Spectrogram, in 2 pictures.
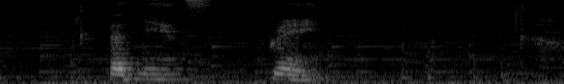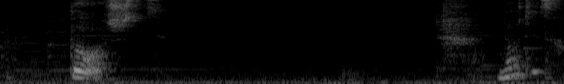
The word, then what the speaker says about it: дождь: And the first word is дождь. That means rain. Дождь. Notice how I pronounce some sounds. For example, this sound Z. In this word, I pronounce as sh. And D, I pronounce it as t.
